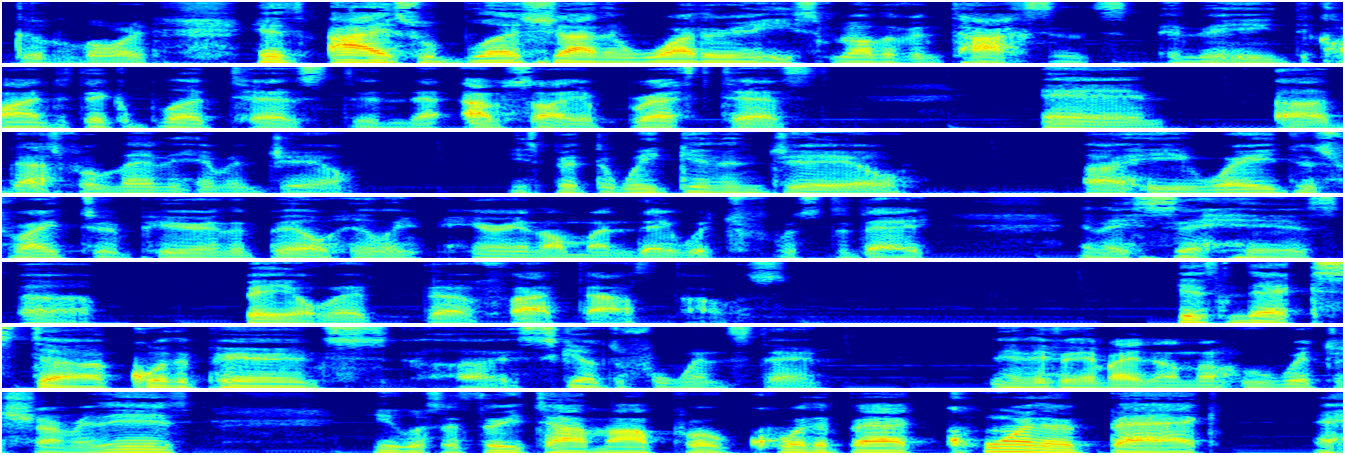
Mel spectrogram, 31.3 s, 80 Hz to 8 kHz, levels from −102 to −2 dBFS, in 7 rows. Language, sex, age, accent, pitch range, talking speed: English, male, 30-49, American, 80-95 Hz, 180 wpm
